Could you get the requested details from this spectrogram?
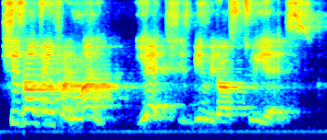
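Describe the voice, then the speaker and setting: Bright, echoey enthusiastic male host. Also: a little high, expressive, normal speed. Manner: enthusiastic, encouraging. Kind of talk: introducing a speaker on a video call. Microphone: video call. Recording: echoey room.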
